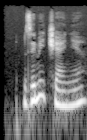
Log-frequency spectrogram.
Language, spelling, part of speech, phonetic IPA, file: Russian, замечание, noun, [zəmʲɪˈt͡ɕænʲɪje], Ru-замечание.ogg
- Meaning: 1. remark, observation, criticism 2. reproof, rebuke, reprimand, talking-to, telling-off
